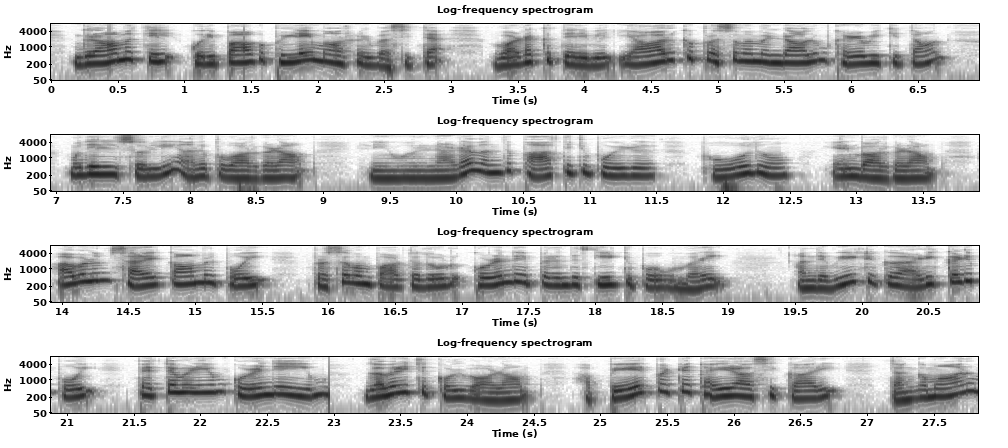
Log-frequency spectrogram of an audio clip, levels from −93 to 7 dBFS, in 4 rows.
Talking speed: 90 wpm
